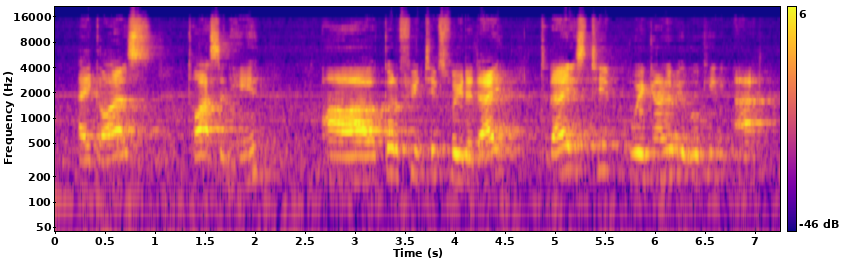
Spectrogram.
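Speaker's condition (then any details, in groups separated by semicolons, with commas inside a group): No condition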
